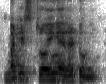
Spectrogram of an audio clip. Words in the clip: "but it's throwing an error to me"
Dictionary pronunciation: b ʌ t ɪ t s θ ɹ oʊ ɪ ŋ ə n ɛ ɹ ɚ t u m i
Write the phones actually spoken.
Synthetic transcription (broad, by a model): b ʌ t ɪ t s t ɹ oʊ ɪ ŋ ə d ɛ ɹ t u m i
